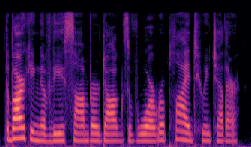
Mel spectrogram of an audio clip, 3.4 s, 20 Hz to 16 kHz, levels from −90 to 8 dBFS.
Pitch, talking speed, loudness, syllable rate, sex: 185 Hz, 215 wpm, -22 LUFS, 5.5 syllables/s, female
